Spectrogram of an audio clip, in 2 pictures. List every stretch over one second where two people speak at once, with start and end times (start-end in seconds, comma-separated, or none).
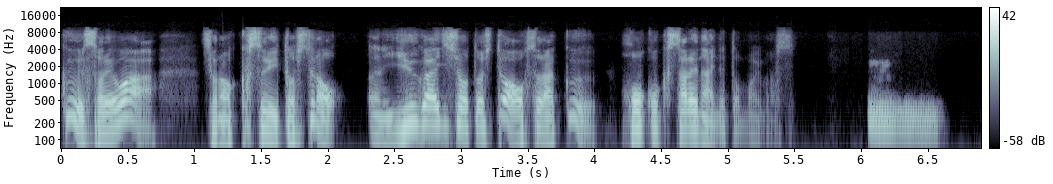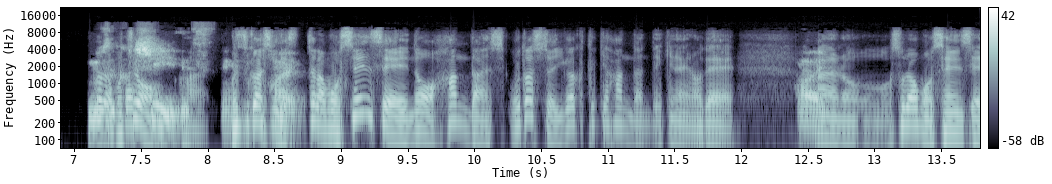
7.1-8.8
